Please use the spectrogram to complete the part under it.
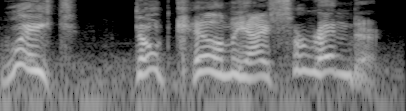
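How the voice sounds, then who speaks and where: High, panicky, cowardly crook. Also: male voice, moderate pace, bright, forceful tone. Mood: panicked, pleading. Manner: pleading, panicky. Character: cowardly male crime boss begging for his life. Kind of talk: video game voice acting.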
